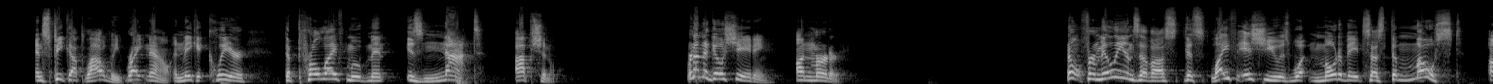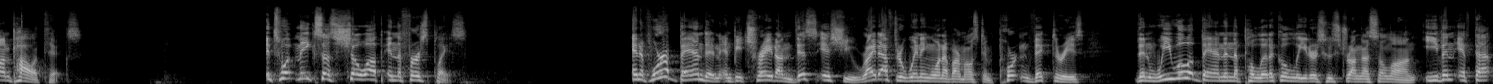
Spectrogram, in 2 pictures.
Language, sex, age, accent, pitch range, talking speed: English, male, 40-59, American, 125-210 Hz, 160 wpm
